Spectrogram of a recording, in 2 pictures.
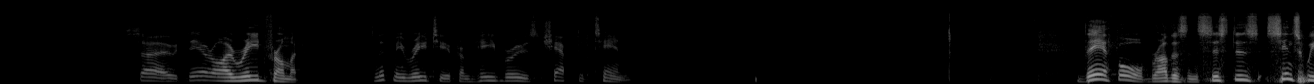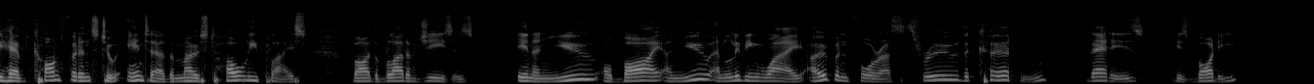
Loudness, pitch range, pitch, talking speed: -40 LUFS, 115-180 Hz, 155 Hz, 125 wpm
